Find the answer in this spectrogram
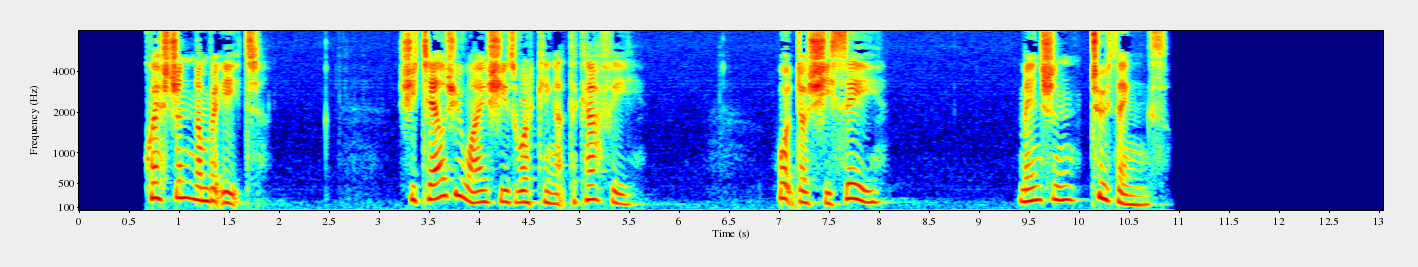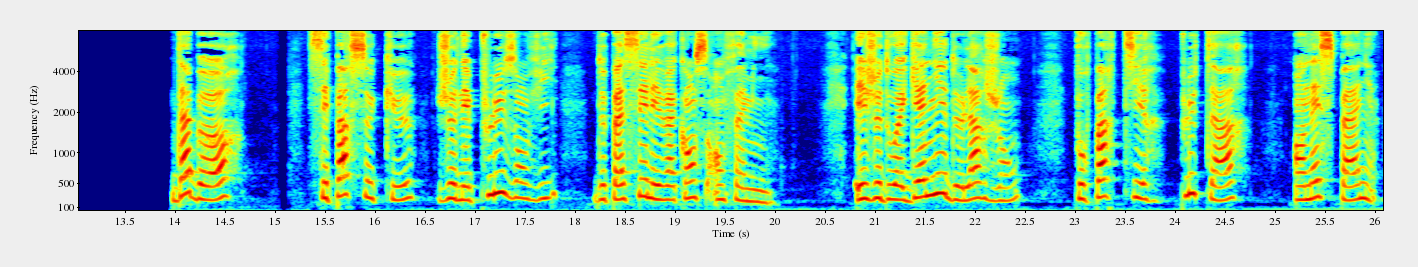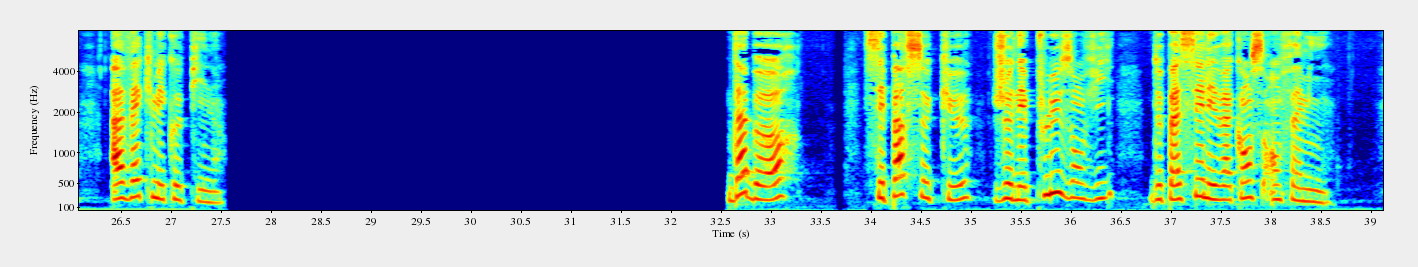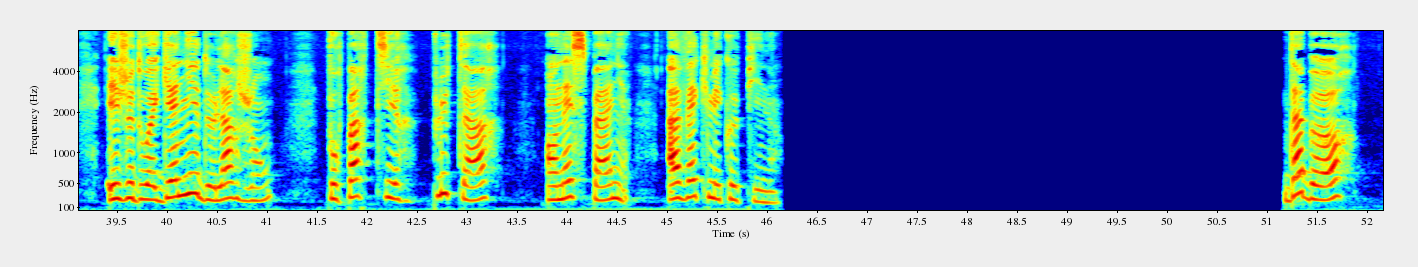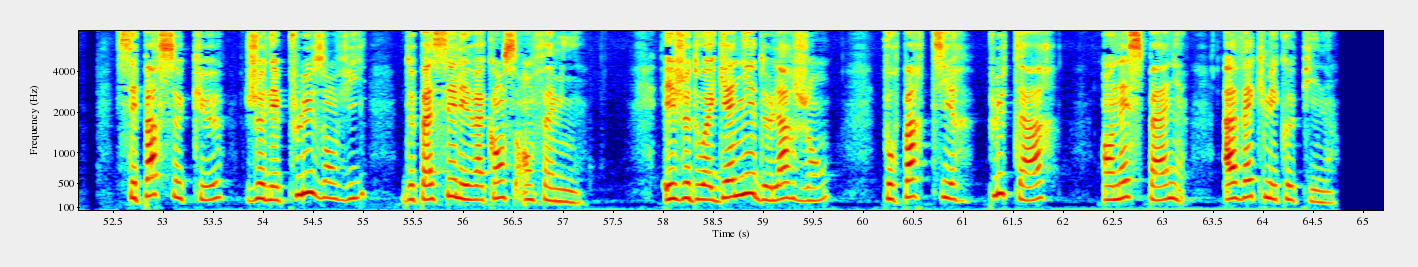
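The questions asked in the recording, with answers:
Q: What does she say? Mention two things.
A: Doesn't want to holiday with family anymore; must earn money to go to Spain with friends later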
